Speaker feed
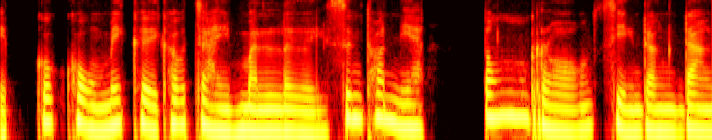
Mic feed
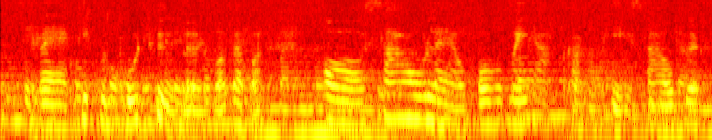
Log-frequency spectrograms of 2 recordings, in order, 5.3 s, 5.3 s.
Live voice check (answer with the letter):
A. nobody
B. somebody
B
